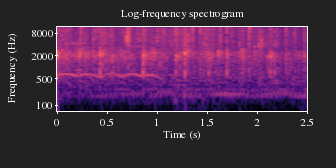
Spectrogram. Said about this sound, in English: Clap your hands for Arise Choir.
